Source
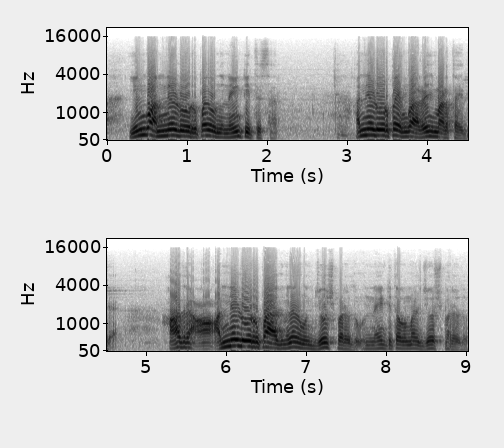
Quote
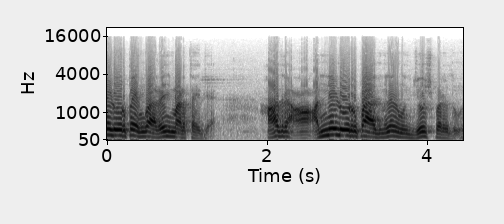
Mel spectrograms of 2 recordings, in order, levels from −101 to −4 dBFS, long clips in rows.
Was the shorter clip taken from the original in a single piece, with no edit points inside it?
yes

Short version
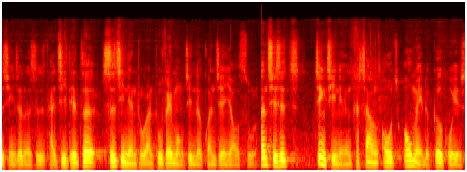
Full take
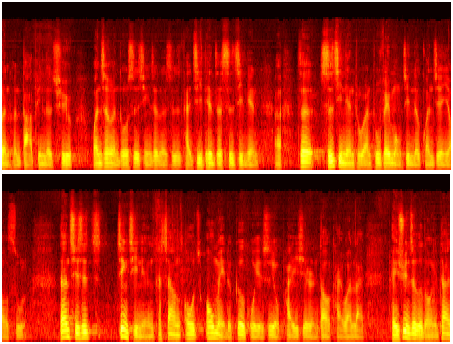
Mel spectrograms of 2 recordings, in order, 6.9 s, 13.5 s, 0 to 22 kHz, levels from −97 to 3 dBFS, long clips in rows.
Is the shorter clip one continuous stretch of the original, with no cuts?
no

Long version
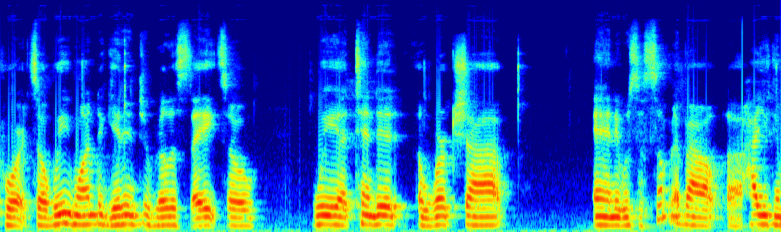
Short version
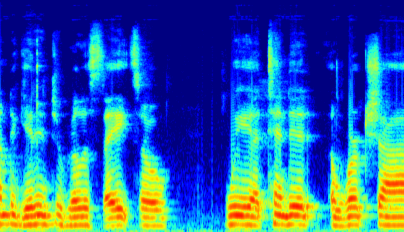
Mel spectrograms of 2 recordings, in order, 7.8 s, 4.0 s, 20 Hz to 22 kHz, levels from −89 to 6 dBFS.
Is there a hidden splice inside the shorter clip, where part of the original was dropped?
no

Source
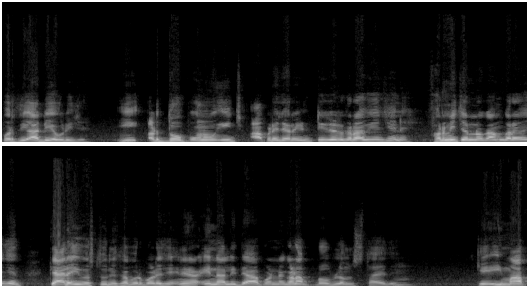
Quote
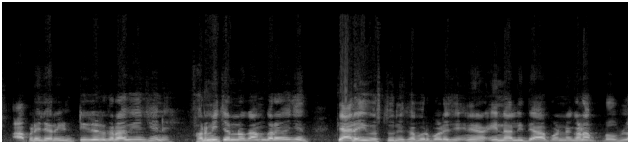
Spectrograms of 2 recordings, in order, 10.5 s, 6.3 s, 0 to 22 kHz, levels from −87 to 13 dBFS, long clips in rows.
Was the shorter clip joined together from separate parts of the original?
no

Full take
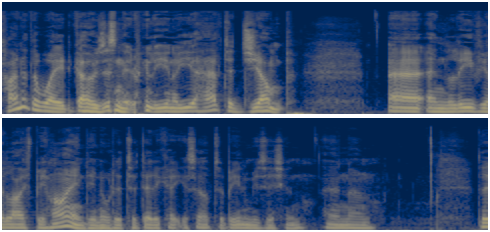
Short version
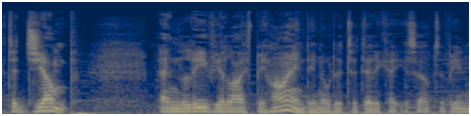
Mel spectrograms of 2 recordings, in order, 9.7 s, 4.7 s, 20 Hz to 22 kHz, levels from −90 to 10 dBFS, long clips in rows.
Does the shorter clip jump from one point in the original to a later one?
yes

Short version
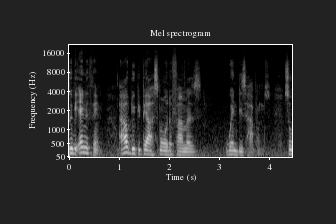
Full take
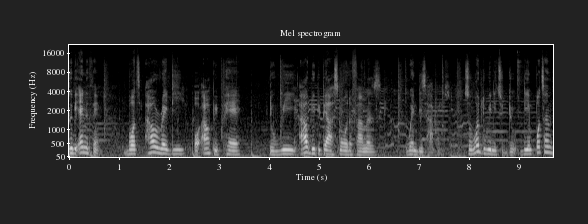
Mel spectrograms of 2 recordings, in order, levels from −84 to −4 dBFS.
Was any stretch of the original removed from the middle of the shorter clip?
yes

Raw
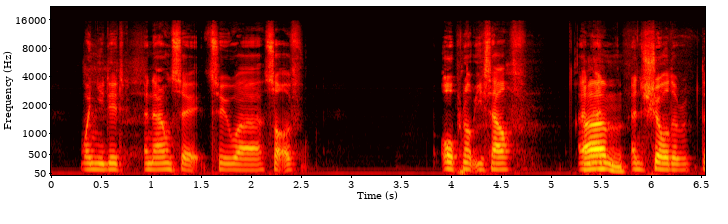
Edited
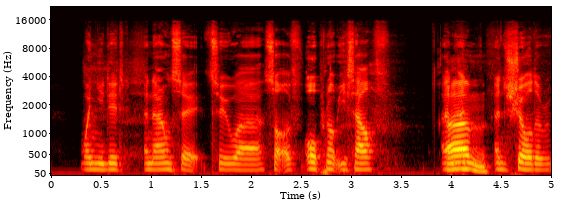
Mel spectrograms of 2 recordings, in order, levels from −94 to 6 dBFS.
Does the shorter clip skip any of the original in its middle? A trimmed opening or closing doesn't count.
yes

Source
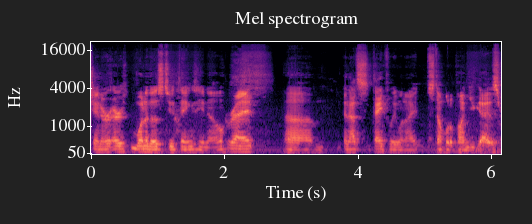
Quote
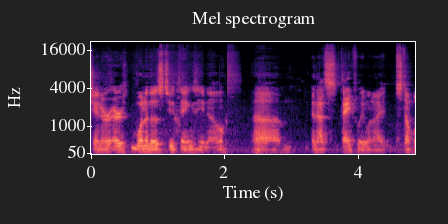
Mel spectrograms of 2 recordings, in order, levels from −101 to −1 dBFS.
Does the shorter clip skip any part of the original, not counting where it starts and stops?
yes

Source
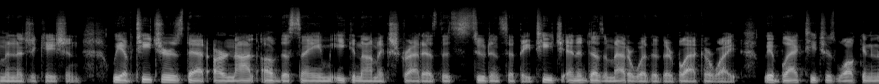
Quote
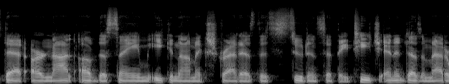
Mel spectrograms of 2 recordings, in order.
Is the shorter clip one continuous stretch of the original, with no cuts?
yes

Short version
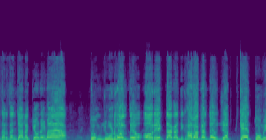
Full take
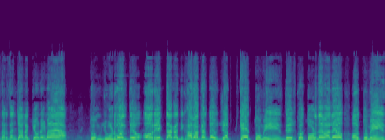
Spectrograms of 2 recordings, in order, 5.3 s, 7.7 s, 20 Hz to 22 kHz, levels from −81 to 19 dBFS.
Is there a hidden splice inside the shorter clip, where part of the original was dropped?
no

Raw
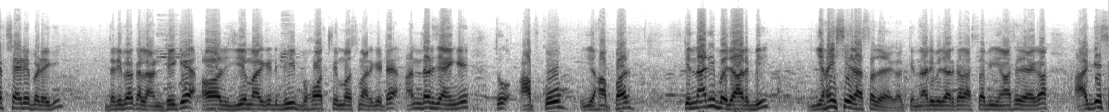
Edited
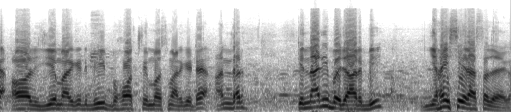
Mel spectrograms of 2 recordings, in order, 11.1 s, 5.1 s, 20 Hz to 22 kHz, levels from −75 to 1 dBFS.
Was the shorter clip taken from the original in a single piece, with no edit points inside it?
no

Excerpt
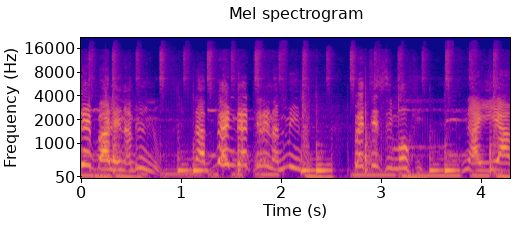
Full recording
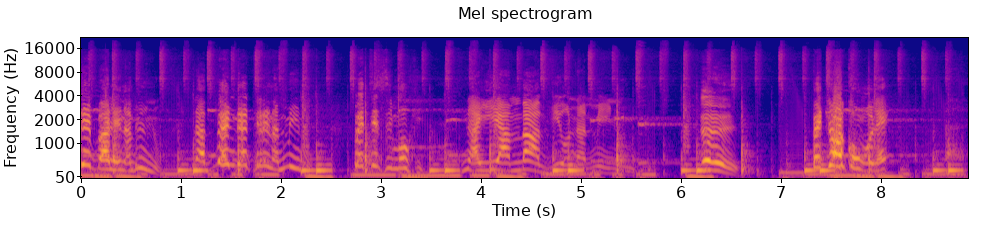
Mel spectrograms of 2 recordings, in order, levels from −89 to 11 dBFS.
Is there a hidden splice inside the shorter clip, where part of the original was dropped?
no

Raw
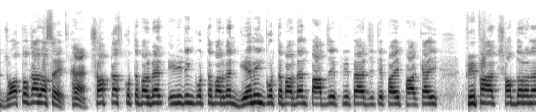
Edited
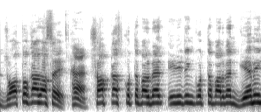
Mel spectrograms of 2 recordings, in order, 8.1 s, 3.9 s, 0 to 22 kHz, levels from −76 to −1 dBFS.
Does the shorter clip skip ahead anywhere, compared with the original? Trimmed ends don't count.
no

